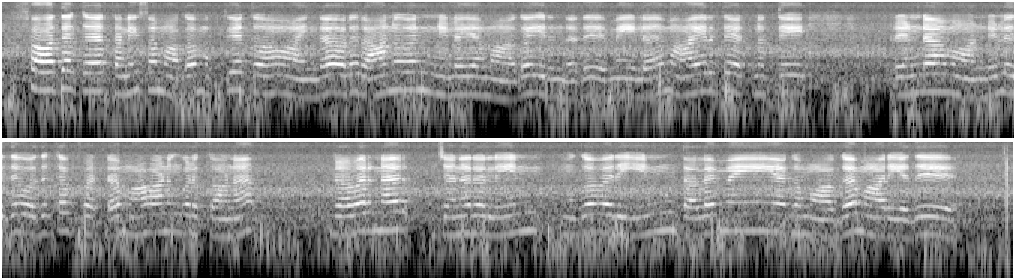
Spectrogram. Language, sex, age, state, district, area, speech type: Tamil, female, 60+, Tamil Nadu, Sivaganga, rural, read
